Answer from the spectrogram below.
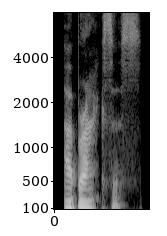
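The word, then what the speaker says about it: Abraxas: Three syllables rising through your body. Ah, beginning in your belly. Brah resonating in your heart. Zas completing in your head.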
